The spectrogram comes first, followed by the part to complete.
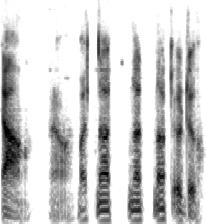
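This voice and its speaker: A man hosting a casual video-call chat, talkative and quick to repeat himself and laugh. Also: sits low, lively intonation, gravelly, dry recording, muffled recording. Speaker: meeting host.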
